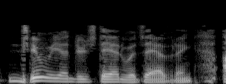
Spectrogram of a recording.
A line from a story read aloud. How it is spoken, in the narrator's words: I laugh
